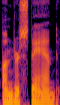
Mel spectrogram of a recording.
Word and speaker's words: understand: For understand, it's understand. Da da dum.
